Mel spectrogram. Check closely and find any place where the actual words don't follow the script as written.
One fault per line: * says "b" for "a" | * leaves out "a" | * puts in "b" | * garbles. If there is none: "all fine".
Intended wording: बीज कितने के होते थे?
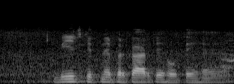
* puts in "प्रकार"
* says "हैं" for "थे"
